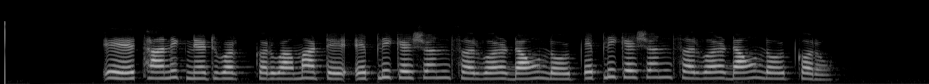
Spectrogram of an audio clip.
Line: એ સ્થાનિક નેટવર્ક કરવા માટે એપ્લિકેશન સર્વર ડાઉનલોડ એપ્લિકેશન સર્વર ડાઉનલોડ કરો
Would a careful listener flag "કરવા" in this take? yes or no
no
